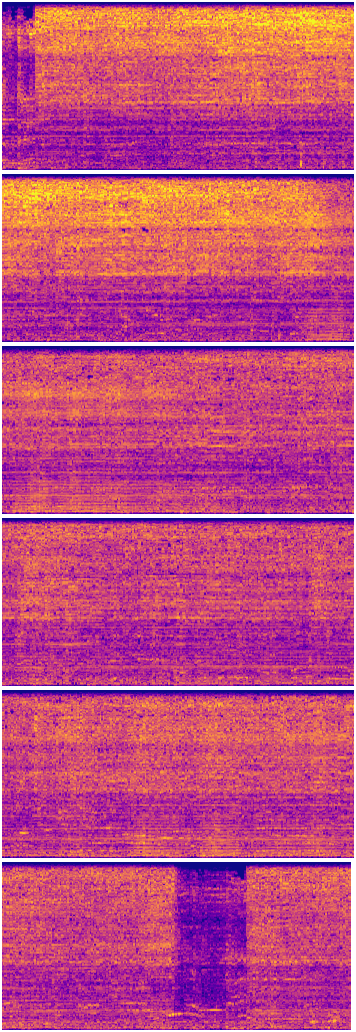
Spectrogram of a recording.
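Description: Coil tattoo machine buzzing steadily while inking skin. It cuts out briefly near the end, then starts again.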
